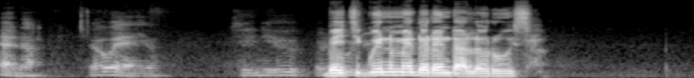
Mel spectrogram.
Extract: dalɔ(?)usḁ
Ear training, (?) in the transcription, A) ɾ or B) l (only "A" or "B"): A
